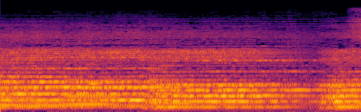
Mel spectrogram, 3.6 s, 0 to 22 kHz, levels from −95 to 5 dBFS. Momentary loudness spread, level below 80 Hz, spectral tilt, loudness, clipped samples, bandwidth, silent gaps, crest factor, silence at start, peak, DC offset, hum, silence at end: 6 LU; -56 dBFS; -5.5 dB/octave; -14 LUFS; under 0.1%; 11.5 kHz; none; 12 dB; 0 s; -2 dBFS; under 0.1%; none; 0 s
